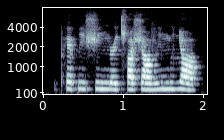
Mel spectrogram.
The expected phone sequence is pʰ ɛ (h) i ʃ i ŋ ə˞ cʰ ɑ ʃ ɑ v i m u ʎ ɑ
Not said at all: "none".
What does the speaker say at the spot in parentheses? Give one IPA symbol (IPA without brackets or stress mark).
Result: p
